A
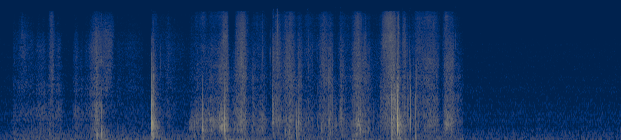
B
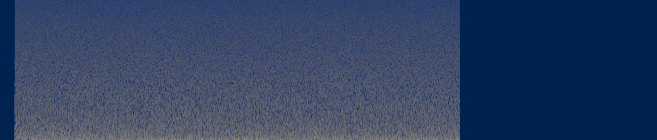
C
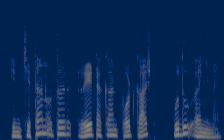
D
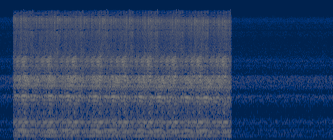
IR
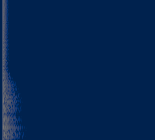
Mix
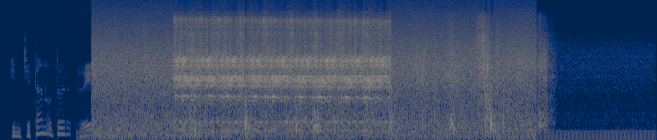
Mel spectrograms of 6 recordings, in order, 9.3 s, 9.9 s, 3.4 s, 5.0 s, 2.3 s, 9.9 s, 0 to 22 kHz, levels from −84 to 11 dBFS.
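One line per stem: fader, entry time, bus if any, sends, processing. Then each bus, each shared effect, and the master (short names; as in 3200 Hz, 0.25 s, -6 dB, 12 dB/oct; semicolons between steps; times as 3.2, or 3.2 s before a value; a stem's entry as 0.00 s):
0.0 dB, 1.40 s, no send, dry
-3.0 dB, 1.15 s, no send, hum 50 Hz, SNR 11 dB
-6.5 dB, 0.00 s, no send, low shelf 150 Hz +9 dB; compressor 2:1, threshold -44 dBFS, peak gain reduction 9.5 dB
+1.5 dB, 2.40 s, no send, dry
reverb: off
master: weighting filter D; limiter -14 dBFS, peak gain reduction 9.5 dB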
